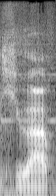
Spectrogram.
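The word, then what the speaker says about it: QooApp: It is on the Q app also, so you guys can download the Q app, which some people ask me how it's spelled.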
